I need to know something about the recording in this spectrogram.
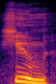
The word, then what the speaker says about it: Home: Edinburgh, to Joseph Hume, spelt Home, but pronounced Hume, of Churnside near Duns in Berwickshire, an advocate, and his wife Catherine Faulkner.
